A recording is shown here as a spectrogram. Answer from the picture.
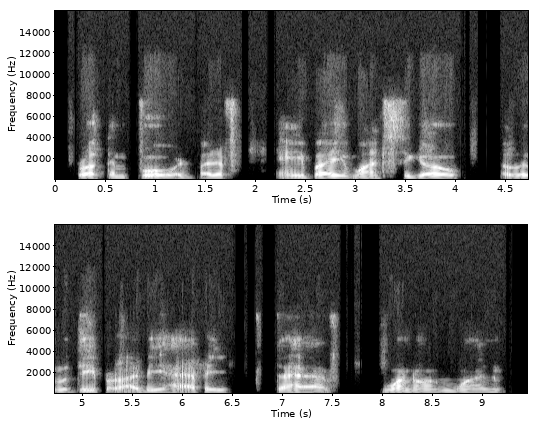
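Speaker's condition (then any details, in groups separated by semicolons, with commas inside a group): ALS; speech still preserved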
